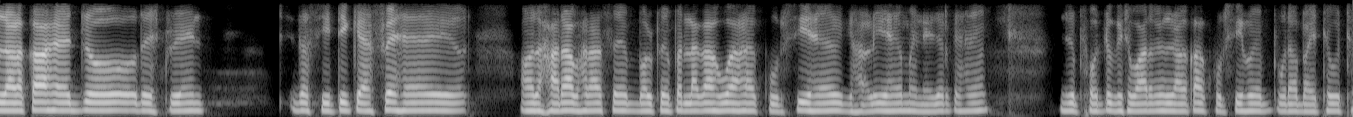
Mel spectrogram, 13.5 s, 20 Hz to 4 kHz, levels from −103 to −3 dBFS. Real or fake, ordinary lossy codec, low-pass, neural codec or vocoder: fake; none; 3.6 kHz; autoencoder, 48 kHz, 32 numbers a frame, DAC-VAE, trained on Japanese speech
